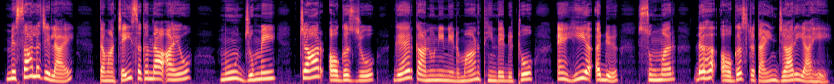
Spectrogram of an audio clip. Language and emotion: Sindhi, neutral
